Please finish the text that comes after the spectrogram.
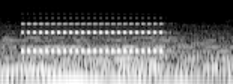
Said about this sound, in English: She's finally about to go to sleep when the phone rings.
